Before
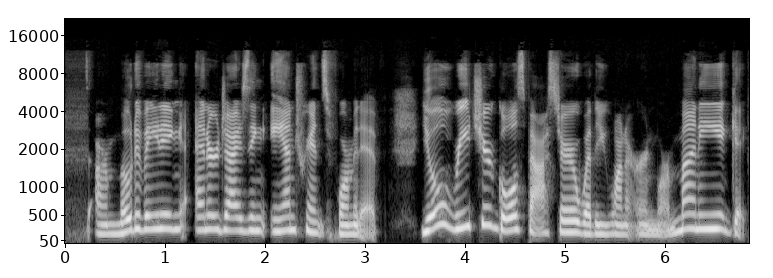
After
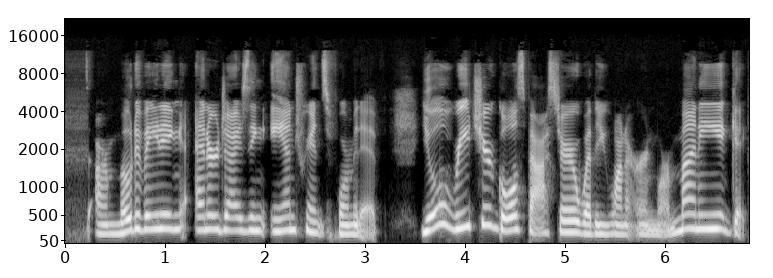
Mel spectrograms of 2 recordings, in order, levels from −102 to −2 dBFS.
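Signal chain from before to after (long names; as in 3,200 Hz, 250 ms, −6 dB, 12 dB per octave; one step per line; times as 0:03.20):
0:01.60–0:03.74: flat-topped bell 1,300 Hz −12 dB
level +4.5 dB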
